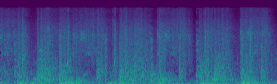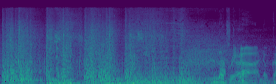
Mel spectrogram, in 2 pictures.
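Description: Metal weapons clash and clang rapidly in a fierce battle.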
